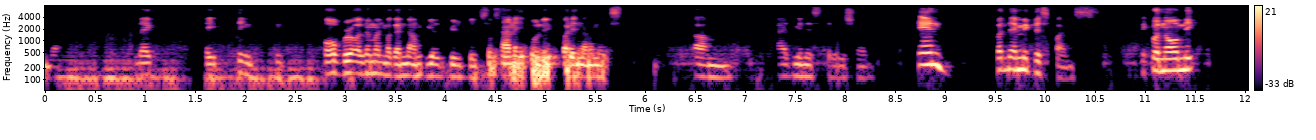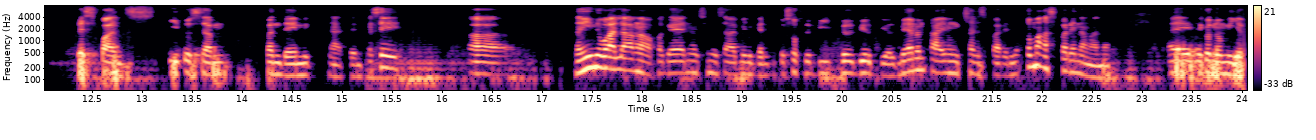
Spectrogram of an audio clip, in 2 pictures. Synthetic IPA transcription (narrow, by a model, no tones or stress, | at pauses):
nd̪a | lajk̚ | ʔajθɪŋk̚kʔovɛɹʔolnɐmanmɐɡɐnd̪aɐŋbil̚bɪl̚bɪlsosaːnɐʔɪt̪uːloj̚pɐɾɛnːɐŋnɛkst̪̚ | ʔɐm | ʔɐd̪̚mɪnɪst̪ɾeʃon | ʔɛnd̪̚ | pɐnd̪ɛmɪkɾɛspans | ʔɛkonomɪk̚ | ɾɛspansd̪̥iːt̪osɐpɐnd̪ɛmɪk̚naːt̪ɛnkɐsɛ | ʔaː | nɐniːnɪwaːlaʔŋaʔokɐɡaːjɐnɐŋsɪnaːsaːbɪnɪkɐnbɪkosɔfd̪ɐbibilbil̚bild̪̚mɛːɾo̞nt̪aːjoŋt͡ʃanspɐɾɛnt̪ʊmɐʔaspɐɾɪnːɐŋʔɐnak̚ʔɐjʔɛkonomiːjɐ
